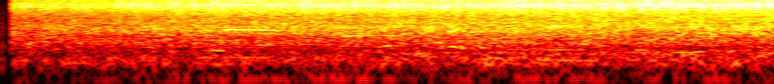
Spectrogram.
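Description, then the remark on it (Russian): A small waterfall splashes and rushes steadily, a dense, continuous hiss of falling water with no pauses or changes in intensity. “Можно даже сказать, что это водопад.”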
